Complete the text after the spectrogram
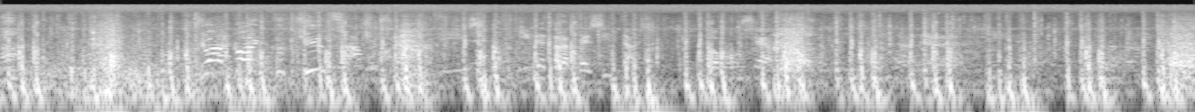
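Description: Horse hooves clop quickly on stone.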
